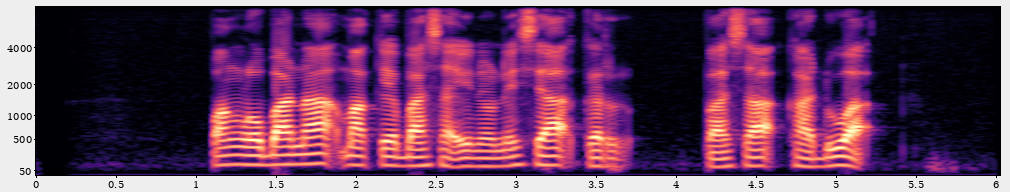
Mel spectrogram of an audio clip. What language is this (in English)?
Sundanese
